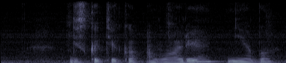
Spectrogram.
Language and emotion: Russian, neutral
